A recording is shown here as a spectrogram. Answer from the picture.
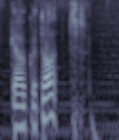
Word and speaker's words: Gal Gadot: stuff, and it's like just Chris Pine and Gal Gadot, is how you pronounce it.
